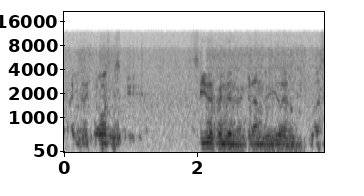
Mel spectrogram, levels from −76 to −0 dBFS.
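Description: A speech clip with a second voice running underneath the talker for its whole length, sitting roughly 10 dB below the main speech. This is other side's voice leaking through, most likely because the far end's loudspeaker output reached the microphone and the echo canceller left part of it in place. Unlike an unrelated background talker, this voice is a residue of the conversation partner being played back into the room. Over that bed, the talker's own voice repeatedly sags: briefly at 0.07 to 0.2 s and 0.43 to 0.54 s, for a longer stretch at 0.93 to 1.31 s, again briefly at 1.94 to 2.06 s, and from 3.65 s to the end. The shallower dips are a few dB and the deeper ones, at 0.93 and 1.94 s, reach around 10 dB. That pattern fits speech suppressed in double talk, where the canceller, hearing both sides at once, turns the talker down along with the echo. The speech is pulled down in level rather than cut to silence the way a dropout or noise gate would cut it.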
